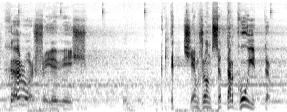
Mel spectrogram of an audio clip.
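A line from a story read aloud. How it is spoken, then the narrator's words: Grumble. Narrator (Russian): ворчал Эдуардо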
